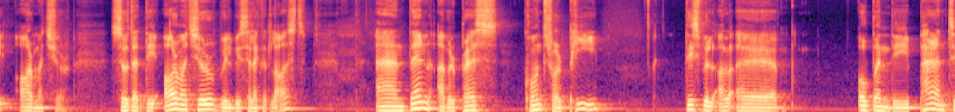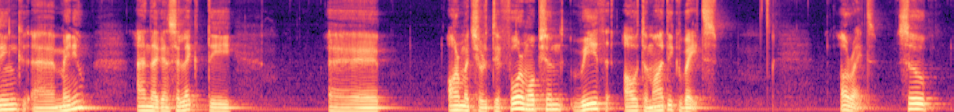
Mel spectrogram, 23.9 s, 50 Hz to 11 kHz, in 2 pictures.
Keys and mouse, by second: 6.9 ctrl+p, 23.5 click.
